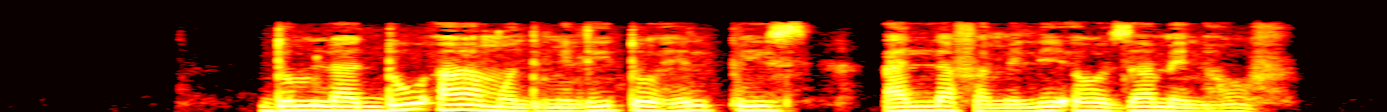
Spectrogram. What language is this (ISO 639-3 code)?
epo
